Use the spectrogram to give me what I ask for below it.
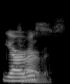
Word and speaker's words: Jarvis: uh what I I can't remember how to pronounce his name s ji oh uh Jarvis Yarvis jvis yeah Jarvis thank you so much um he uh you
